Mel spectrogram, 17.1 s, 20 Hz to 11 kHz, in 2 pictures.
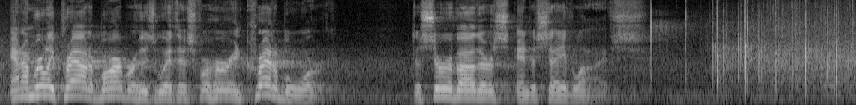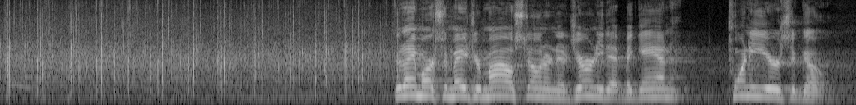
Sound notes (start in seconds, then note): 6.8 applause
